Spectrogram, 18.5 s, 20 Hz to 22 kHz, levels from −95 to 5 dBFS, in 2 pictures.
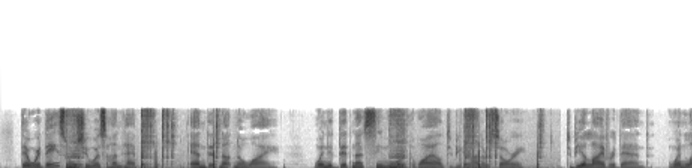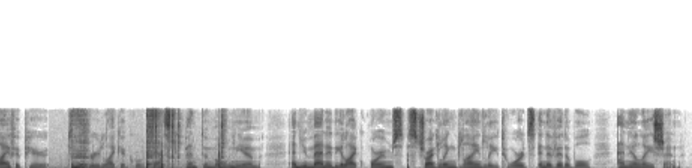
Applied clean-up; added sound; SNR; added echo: none; Fart; 1 dB; none.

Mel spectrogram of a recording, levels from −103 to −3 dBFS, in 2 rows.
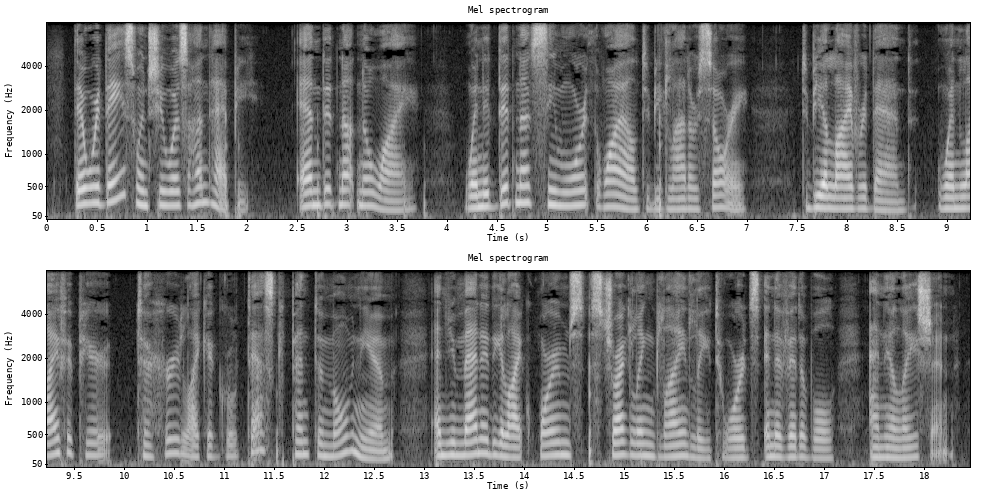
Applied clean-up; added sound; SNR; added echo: none; none; none; none.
